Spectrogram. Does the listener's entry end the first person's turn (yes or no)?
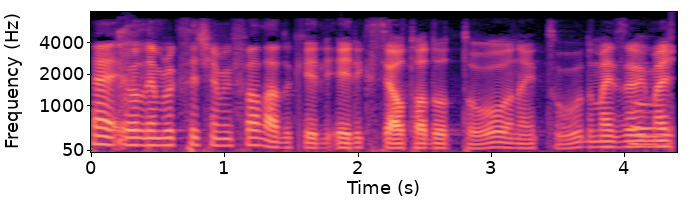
no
